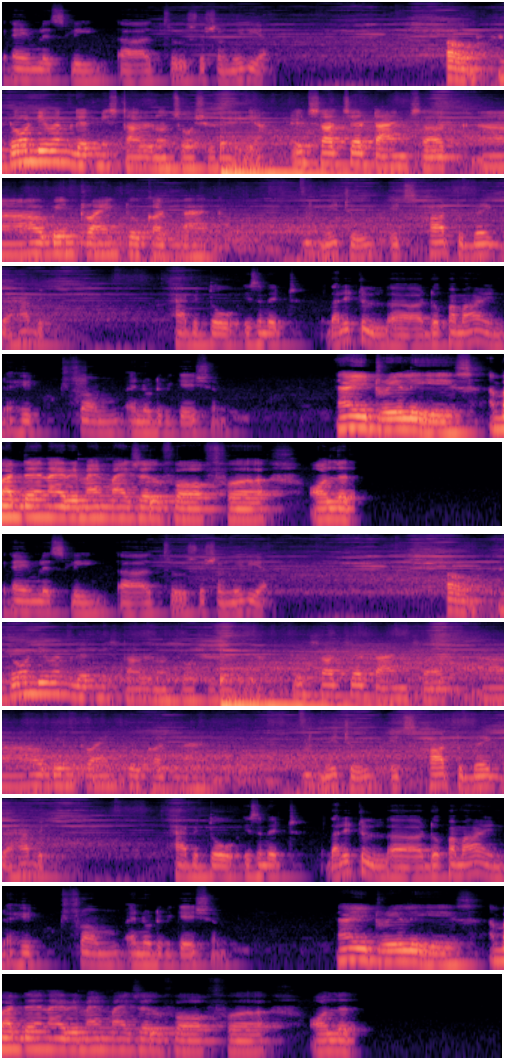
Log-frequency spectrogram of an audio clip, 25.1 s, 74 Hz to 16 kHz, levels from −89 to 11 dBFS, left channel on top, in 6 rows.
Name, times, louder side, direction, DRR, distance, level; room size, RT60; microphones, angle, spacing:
voice 1, 0.0-2.2 10.8-13.0 13.9-17.0 17.4-18.6, right 1 dB, 15° right, 0.7 m, -30 dB
sound 1, 1.3-14.2, equal, 85° right, 3.8 m, -28 dB
voice 2, 3.7-10.1 19.5-23.9, left 6 dB, 65° left, 0.4 m, -22 dB
14.5 x 7.0 x 3.2 m
head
